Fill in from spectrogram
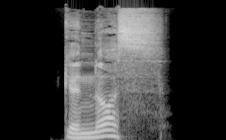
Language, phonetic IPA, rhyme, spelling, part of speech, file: German, [ɡəˈnɔs], -ɔs, genoss, verb, De-genoss.oga
- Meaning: past of genießen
